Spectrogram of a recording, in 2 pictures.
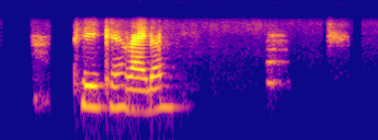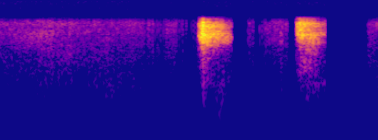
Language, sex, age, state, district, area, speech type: Hindi, female, 18-30, Madhya Pradesh, Betul, rural, conversation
